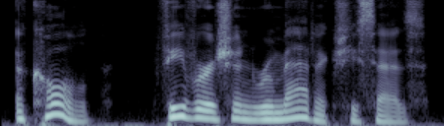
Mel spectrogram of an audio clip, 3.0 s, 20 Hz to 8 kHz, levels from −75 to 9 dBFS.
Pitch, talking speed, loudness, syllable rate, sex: 125 Hz, 120 wpm, -17 LUFS, 4.8 syllables/s, male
